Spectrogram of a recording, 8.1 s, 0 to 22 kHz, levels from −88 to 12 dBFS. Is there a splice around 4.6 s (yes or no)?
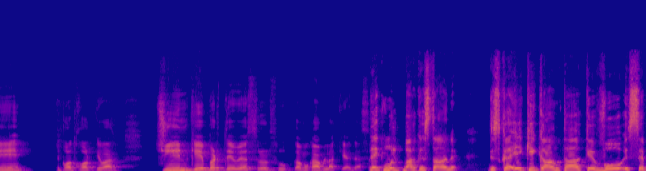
yes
